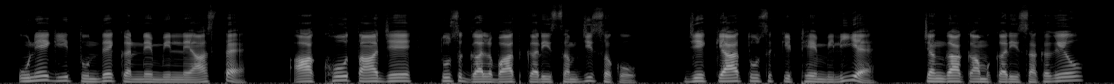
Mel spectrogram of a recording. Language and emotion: Dogri, neutral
